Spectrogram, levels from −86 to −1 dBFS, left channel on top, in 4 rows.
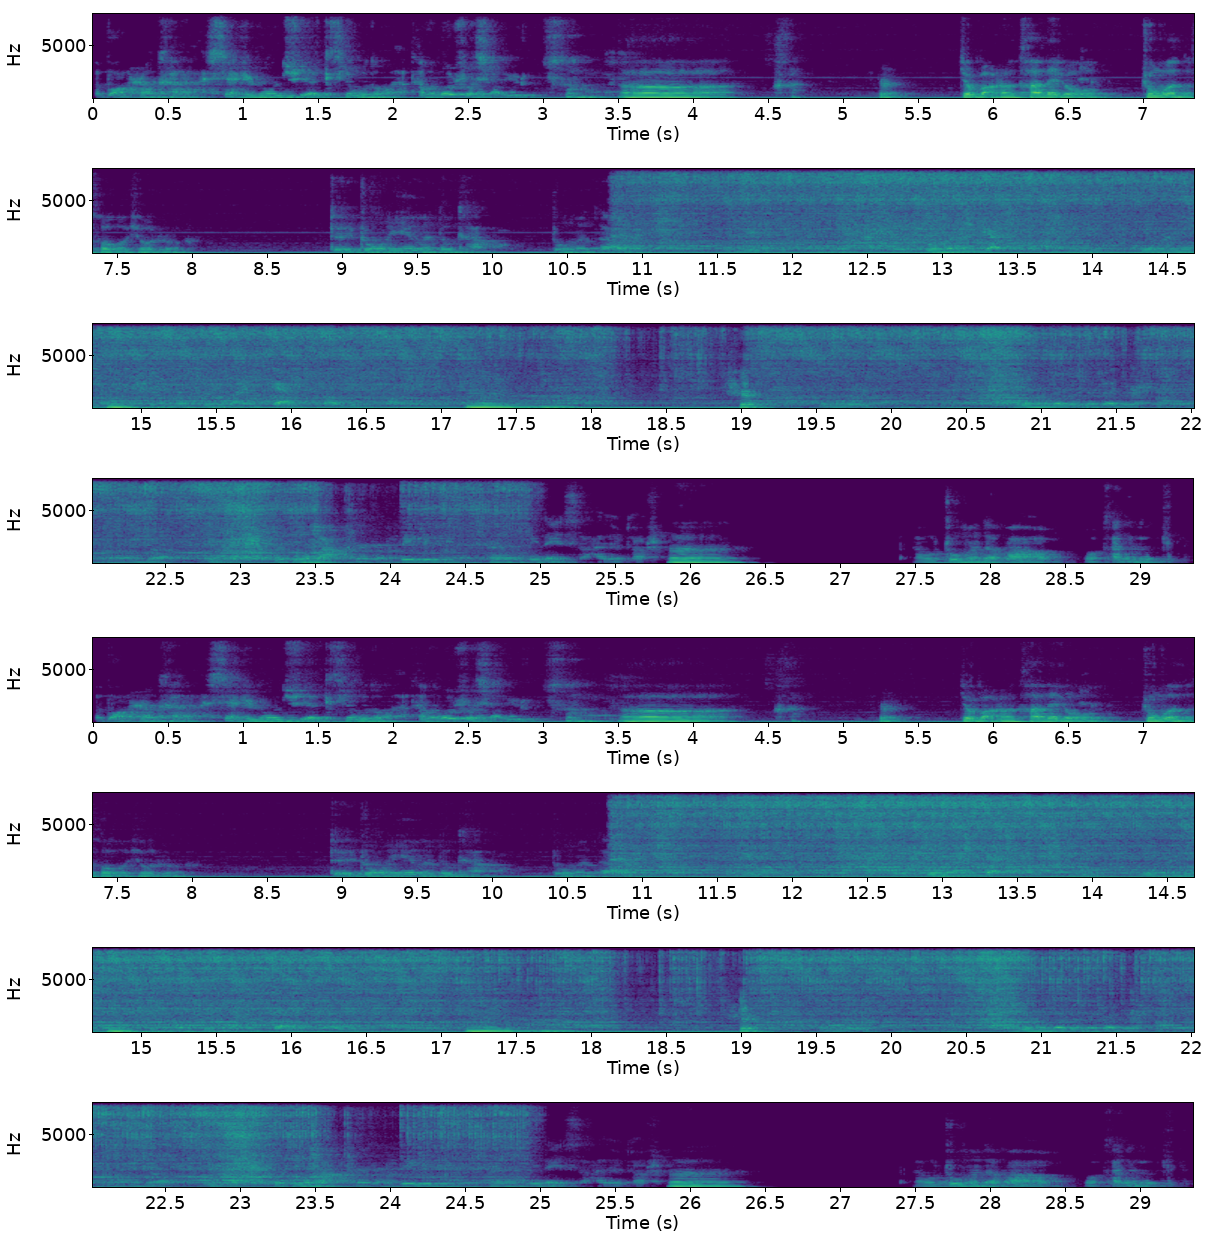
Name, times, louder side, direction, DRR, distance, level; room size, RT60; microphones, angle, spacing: voice 1, 0.0-3.6 6.6-6.9 8.9-10.1 10.4-11.1 11.5-16.8 19.5-20.1 20.8-25.9 27.5-29.2, left 1 dB, 35° left, 3.8 m, -41 dB
sound 1, 1.0-19.2, equal, 15° right, 5.4 m, -46 dB
voice 2, 3.5-4.7 5.2-5.4 5.8-6.7 7.0-8.0 14.8-15.0 17.1-17.9 18.9-19.2 25.8-26.3, left 2 dB, 60° left, 1.5 m, -31 dB
sound 2, 10.8-24.9, right 4 dB, 40° right, 5.2 m, -31 dB
21.5 x 11.5 x 3.0 m
head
